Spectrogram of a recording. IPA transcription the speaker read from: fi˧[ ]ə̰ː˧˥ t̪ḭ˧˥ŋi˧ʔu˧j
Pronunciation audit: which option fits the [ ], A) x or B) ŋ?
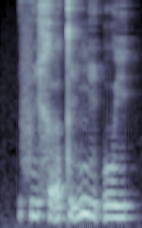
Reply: A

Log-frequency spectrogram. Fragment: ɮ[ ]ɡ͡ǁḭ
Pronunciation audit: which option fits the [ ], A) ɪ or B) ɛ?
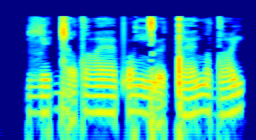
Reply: A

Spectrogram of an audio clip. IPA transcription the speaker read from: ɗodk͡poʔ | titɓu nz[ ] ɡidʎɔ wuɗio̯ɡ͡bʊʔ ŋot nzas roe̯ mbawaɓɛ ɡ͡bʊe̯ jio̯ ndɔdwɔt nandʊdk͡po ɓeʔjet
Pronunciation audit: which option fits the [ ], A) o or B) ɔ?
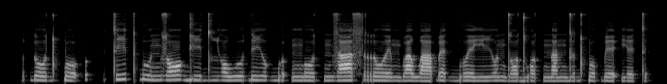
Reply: B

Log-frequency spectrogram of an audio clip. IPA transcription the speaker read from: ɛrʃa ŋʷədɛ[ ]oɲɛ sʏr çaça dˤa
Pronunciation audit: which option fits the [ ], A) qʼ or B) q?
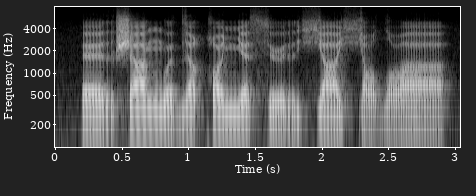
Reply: B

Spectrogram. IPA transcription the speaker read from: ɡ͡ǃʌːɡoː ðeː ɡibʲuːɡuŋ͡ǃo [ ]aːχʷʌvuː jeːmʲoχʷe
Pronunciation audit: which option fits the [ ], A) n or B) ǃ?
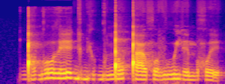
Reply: B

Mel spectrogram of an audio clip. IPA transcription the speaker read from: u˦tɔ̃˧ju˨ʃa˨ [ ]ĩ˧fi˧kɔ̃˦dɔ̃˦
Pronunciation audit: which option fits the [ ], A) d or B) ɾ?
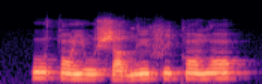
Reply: A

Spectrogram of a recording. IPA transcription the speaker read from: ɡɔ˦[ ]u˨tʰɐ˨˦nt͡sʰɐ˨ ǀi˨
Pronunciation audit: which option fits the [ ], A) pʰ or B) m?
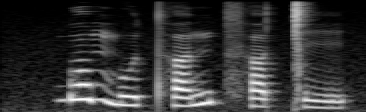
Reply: B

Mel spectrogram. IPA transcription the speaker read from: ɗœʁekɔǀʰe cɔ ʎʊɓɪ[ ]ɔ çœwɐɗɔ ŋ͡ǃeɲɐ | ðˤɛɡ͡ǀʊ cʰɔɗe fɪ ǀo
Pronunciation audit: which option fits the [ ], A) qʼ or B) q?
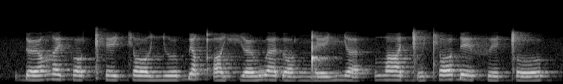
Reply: A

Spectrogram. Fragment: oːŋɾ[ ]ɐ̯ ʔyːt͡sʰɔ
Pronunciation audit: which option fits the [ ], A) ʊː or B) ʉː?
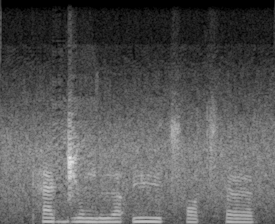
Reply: B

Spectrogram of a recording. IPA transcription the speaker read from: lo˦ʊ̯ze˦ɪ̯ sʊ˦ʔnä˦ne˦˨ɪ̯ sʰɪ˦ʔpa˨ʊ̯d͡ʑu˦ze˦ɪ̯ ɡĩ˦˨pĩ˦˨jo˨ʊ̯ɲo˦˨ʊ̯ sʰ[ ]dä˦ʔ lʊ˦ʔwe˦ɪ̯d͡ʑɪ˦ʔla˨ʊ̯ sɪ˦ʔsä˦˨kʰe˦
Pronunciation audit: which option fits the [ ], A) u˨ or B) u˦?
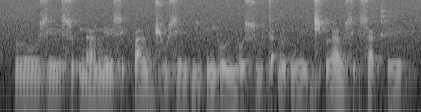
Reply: B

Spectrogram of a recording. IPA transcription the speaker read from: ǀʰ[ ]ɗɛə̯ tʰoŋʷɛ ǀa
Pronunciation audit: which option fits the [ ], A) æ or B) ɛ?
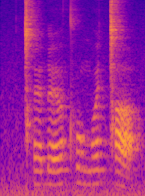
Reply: B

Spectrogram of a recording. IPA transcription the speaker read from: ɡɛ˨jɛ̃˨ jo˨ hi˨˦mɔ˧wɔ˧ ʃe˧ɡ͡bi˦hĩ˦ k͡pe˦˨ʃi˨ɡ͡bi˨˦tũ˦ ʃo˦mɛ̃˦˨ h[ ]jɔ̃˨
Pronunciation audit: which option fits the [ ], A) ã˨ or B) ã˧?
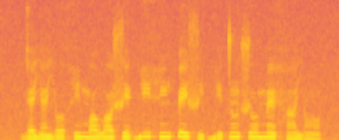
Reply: B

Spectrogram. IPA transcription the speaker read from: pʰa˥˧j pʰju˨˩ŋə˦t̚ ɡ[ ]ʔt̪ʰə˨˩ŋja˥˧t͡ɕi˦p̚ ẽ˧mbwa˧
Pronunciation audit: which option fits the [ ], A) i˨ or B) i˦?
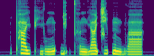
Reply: A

